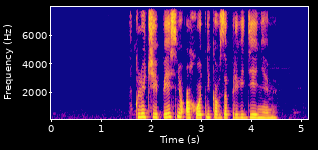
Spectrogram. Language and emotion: Russian, neutral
